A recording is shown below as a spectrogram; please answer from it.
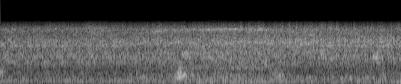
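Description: Steady street traffic noise with a low engine rumble, the background of a city street.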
